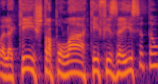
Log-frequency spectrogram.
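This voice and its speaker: A man's fairly high, dark, mellow voice, lively in intonation and moderate in pace. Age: 60s. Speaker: retired judge. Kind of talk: interview. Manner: halting.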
